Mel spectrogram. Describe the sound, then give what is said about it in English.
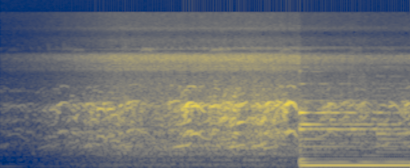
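A flock of geese honk in overlapping, rising calls that grow steadily louder, then a deep, steady low drone suddenly comes in beneath them near the end. “On the one hand, they are a national treasure, a majestic bird that symbolizes the grace and wild beauty of this country.”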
